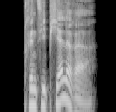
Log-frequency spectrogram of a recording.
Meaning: inflection of prinzipiell: 1. strong/mixed nominative masculine singular comparative degree 2. strong genitive/dative feminine singular comparative degree 3. strong genitive plural comparative degree
- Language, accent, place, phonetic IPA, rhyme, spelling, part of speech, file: German, Germany, Berlin, [pʁɪnt͡siˈpi̯ɛləʁɐ], -ɛləʁɐ, prinzipiellerer, adjective, De-prinzipiellerer.ogg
